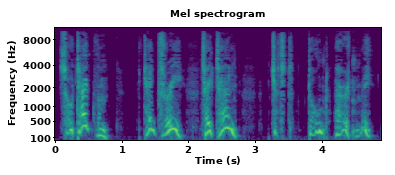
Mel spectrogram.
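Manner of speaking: high, frantic pleading; begging. A narrator's reading. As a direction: bargain desperately in a high voice.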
